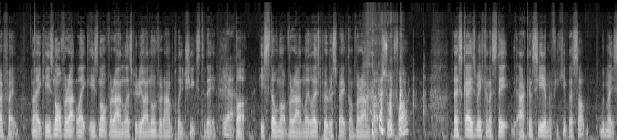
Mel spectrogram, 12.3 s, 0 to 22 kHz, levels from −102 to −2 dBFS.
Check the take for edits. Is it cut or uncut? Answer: cut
